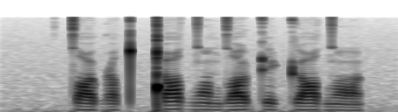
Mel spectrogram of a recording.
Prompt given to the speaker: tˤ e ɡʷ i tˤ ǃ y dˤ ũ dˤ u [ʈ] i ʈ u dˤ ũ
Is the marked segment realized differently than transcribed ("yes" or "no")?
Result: no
